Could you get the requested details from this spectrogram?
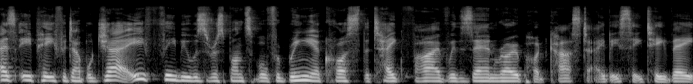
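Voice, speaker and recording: A woman's very deep, low voice at a moderate pace, with hardly any pauses and ordinary pitch variation. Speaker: radio news presenter. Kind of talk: news bulletin, scripted news reading. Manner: brisk, clear, even and businesslike.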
